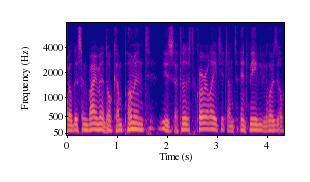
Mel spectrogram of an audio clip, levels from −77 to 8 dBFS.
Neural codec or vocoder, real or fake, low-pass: codec, 16 kHz in and 24 kHz out, 0.4 kbps, LongCat-Audio-Codec, four codebook decoder; fake; 7.2 kHz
